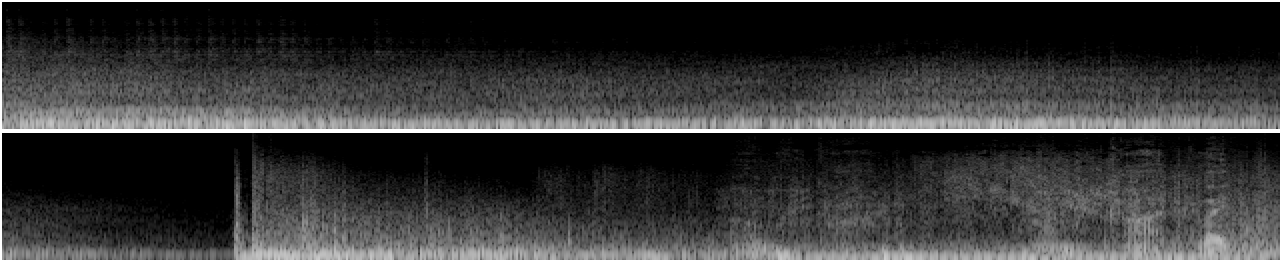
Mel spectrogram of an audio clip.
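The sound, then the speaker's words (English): An Air Force fighter jet's deep, roaring rumble builds and then fades, cut off by a sudden loud explosion as it crashes into Jericho Mountain, becoming a sustained, crackling blast of noise lasting several seconds. “And just I watched what appeared to be an Air Force fighter jet just crashing and exploding into Jericho Mountain.”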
